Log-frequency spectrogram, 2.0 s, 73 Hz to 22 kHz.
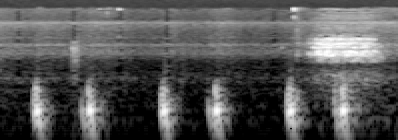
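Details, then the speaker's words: Normal pediatric auscultation: fast regular paired beats about 150 a minute, first sound from atrioventricular valve closure and second from semilunar valve closure, clearly separate with nothing between; normal heart sounds. "recordemos que el primer ruido esencial de las válvulas auriculoventricular es y el segundo ruido del cierre de las válvulas sin movidas aquí tenemos una ocultación normal"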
